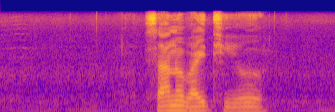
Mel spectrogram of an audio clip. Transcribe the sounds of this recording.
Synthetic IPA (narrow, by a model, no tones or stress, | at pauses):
sanobʱajt̪ʰijo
